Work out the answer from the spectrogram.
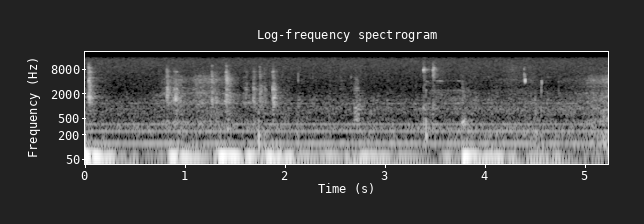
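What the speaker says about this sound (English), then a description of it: "I can actually even hear me typing." Keyboard typing picked up by a sensitive microphone during a live stock-market show, a quiet scatter of small clicks and taps over a steady low hum, with no talking.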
